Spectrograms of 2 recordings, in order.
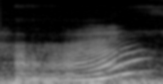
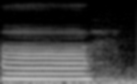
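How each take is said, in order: First: The voice rises at the end. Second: The voice stays level or falls at the end. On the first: The speaker calls it right. "your voice is supposed to go up, like a question" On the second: The speaker calls it wrong. "instead of just going"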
